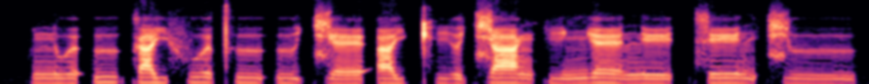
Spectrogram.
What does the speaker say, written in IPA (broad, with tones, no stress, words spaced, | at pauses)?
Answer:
nu˩˧ə̯ʔɯː˥˨ka˥˨j fu˥˨ə̯t̪ʰɯː˧ʔɯː˧˩ t͡ɕɛː˩˧ʔa˧j kʰi˩ə̯t͡ɕaː˥˨ŋki˩˧ɲɛː˥˨ neː˧˩t̚seː˥˨n t͡ɕɯː˧˩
